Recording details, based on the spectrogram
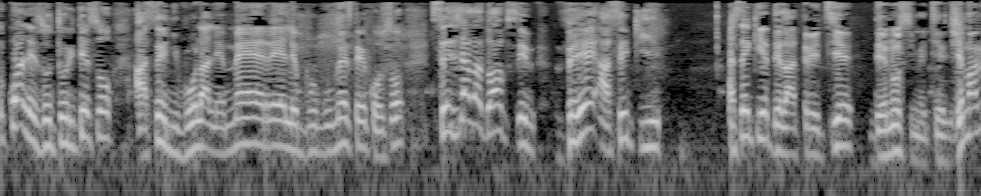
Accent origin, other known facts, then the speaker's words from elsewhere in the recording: Ituri, DR Congo; par exemple chez moi en Ituri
